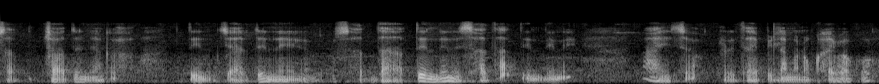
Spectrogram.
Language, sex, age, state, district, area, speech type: Odia, female, 30-45, Odisha, Rayagada, rural, spontaneous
